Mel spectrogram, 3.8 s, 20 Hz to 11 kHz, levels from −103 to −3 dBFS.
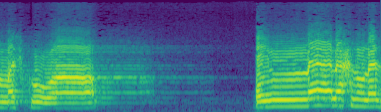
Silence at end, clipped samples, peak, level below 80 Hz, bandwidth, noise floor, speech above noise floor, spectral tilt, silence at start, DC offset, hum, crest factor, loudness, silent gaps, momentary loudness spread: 0 s; under 0.1%; -2 dBFS; -68 dBFS; 6.2 kHz; -62 dBFS; 49 dB; -6 dB/octave; 0 s; under 0.1%; none; 12 dB; -13 LUFS; none; 12 LU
